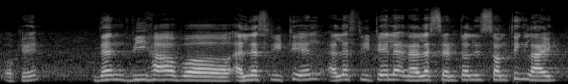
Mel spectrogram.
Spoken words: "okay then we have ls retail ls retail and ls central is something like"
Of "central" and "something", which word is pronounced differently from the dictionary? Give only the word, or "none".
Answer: something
